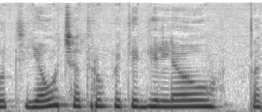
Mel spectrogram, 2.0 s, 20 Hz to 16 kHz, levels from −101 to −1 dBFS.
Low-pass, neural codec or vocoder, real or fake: 14.4 kHz; codec, 44.1 kHz, 7.8 kbps, Pupu-Codec; fake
